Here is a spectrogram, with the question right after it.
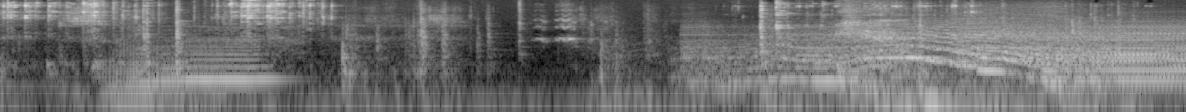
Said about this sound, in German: Ja, das geht nicht. Da muss eben wieder der Dietrich herhalten. Wartet mal.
